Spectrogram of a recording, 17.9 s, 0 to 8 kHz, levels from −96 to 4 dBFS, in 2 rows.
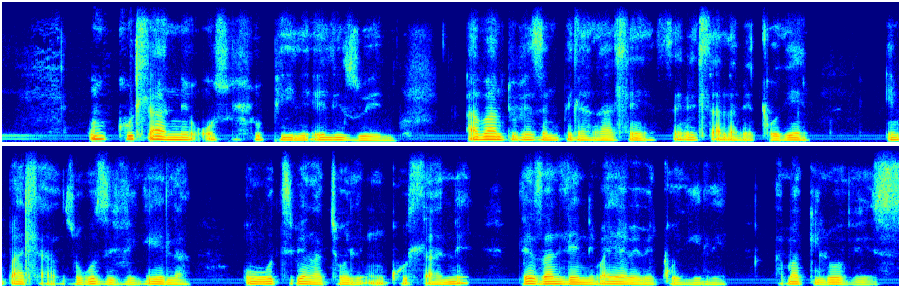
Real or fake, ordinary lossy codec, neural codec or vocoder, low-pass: real; Opus, 24 kbps; none; 7.2 kHz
